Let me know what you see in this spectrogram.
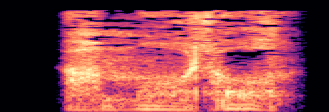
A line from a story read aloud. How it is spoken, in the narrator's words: Sir Stuart breathed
